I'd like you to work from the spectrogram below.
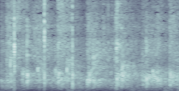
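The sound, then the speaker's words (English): One person clapping their own hands alone, a few sharp slaps spaced irregularly across the short stretch, fairly loud with no talk over them. “I'll clap myself, shall I?”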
